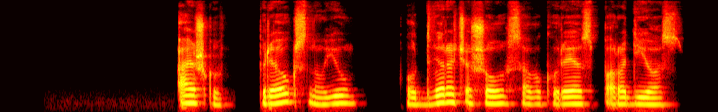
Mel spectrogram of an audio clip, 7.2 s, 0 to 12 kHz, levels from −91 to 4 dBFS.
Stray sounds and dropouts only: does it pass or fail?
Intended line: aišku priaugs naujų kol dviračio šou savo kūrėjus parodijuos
pass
